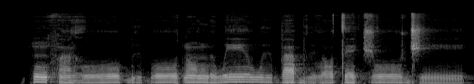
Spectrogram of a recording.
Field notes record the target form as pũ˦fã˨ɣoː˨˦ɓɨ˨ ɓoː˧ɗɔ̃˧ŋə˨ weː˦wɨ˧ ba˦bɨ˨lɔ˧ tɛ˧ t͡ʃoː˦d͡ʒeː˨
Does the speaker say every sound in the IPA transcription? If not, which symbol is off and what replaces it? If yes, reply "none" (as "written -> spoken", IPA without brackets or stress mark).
none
